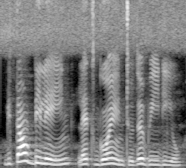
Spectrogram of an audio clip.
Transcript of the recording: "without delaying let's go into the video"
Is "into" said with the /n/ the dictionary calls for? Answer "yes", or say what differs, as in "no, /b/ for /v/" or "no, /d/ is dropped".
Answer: yes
